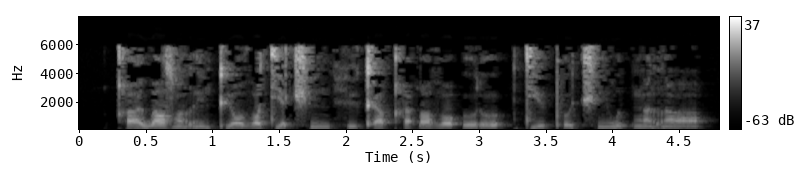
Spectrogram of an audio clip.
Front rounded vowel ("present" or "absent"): present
